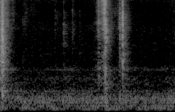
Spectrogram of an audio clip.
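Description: Faint, brief rustles of an oracle card deck being shuffled by hand: a short stroke at the start, then two soft riffles about a second and a half in.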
